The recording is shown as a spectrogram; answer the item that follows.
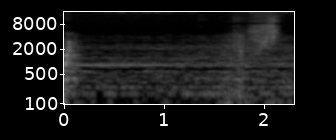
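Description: Near silence: faint room tone with a steady low hum and a thin, faint steady tone.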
